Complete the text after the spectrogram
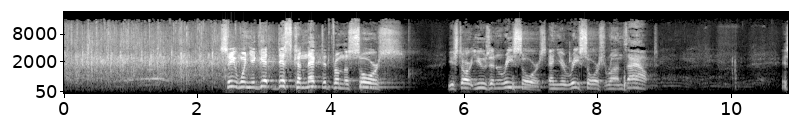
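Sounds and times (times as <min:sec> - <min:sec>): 
audience clapping hands: 0:00.0 - 0:03.6
speech: 0:02.4 - 0:05.0, 0:05.8 - 0:08.9.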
